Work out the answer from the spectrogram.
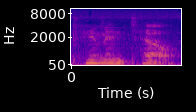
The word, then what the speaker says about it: Pimentel: It's Pimentel. Pim- Are you familiar with the cheese? Pimento. It's like Pimento. pimento with an EL at the end.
